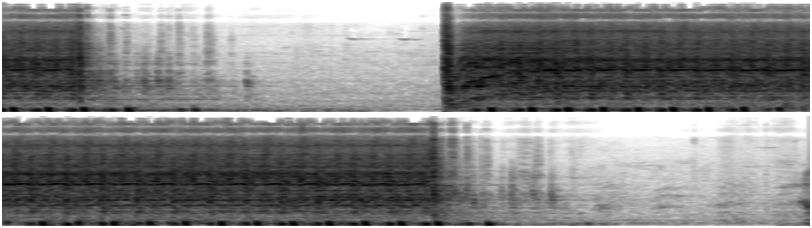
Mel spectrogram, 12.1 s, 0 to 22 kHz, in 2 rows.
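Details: CAT RP7500 generator that sat unused, choke out, fuel confirmed reaching the carburetor: steady rapid starter chugging for about six seconds without firing; cranks but won't start, suspected too much oil in the engine, possibly flooded earlier.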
